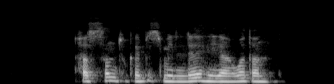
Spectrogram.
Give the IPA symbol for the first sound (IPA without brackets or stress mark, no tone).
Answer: ħ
